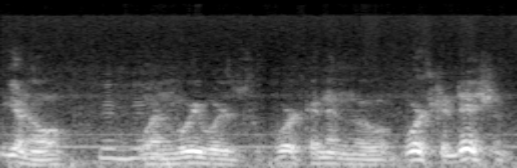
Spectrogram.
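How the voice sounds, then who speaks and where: Noticeable background noise sits behind a man speaking at a moderate pace. His intonation is lively. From Northumberland, England. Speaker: retired coal miner. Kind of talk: oral history interview answer. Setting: audio cassette recording.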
